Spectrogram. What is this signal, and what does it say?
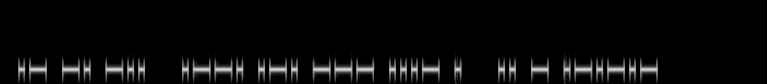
Morse code, heard as a keyed tone, about 22 wpm, 700 Hz. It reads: AND PROVE IT.
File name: practice / 22wpm / Sentences with 8-Word Phrases - 22wpm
